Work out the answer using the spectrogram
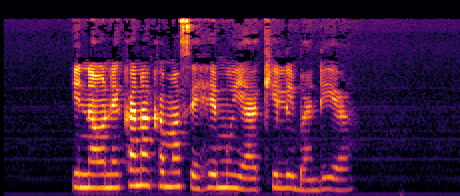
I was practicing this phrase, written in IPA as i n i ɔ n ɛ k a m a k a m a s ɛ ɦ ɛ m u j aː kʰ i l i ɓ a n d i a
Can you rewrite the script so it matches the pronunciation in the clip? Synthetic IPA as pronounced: i n a ɔ n ɛ k a n a k a m a s ɛ ɦ ɛ m u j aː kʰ i l i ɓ a n d i a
